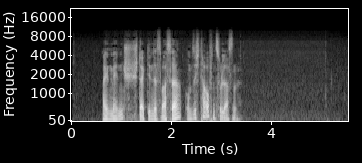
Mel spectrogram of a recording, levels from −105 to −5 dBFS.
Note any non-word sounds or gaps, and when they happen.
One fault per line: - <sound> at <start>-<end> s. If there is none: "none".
none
